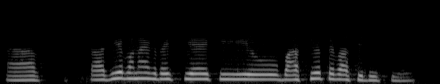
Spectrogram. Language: Maithili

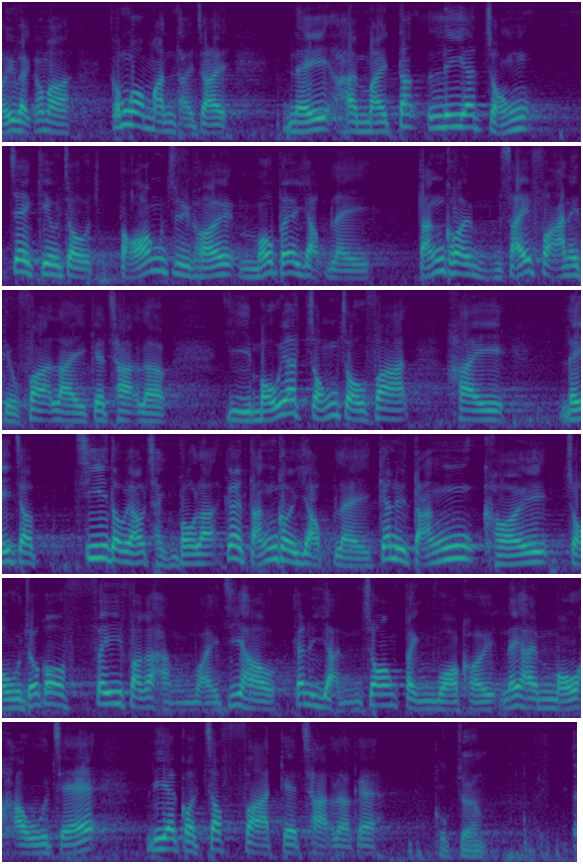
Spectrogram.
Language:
Cantonese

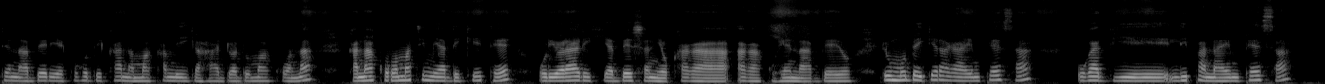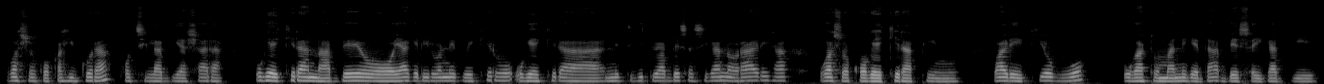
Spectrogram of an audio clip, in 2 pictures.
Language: Kikuyu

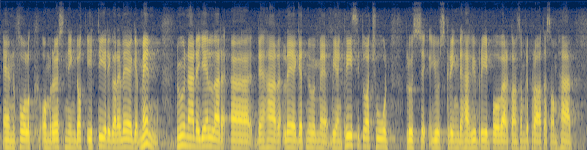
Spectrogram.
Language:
Finnish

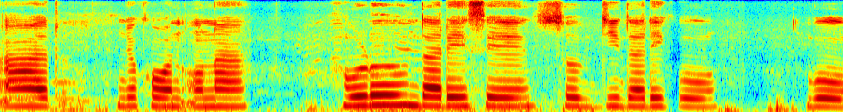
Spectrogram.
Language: Santali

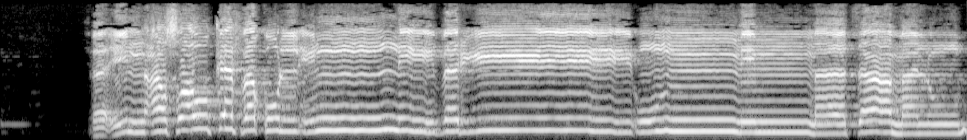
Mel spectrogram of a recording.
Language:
Arabic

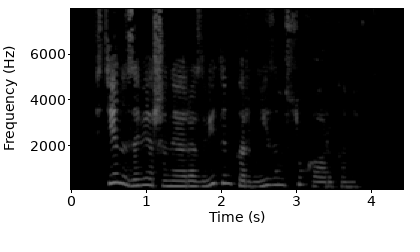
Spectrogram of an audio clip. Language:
Belarusian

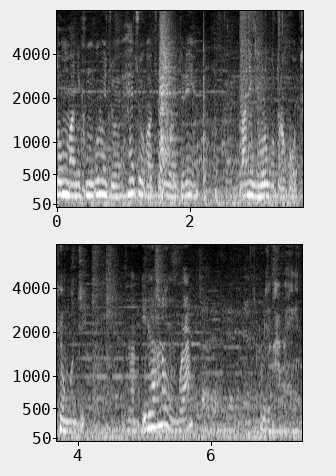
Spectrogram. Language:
Korean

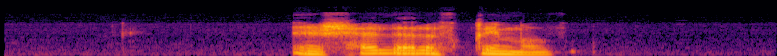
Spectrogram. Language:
Kabyle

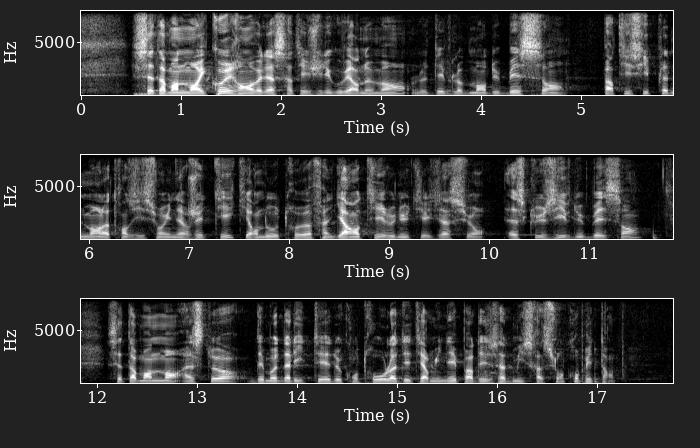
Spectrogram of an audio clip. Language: French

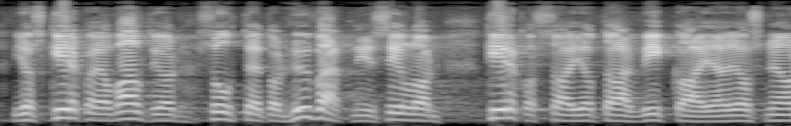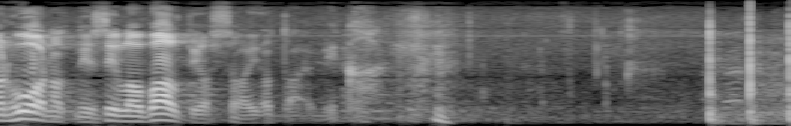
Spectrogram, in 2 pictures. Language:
Finnish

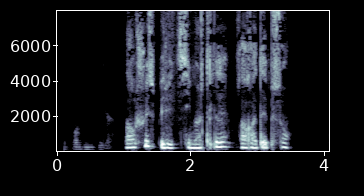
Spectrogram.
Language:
Georgian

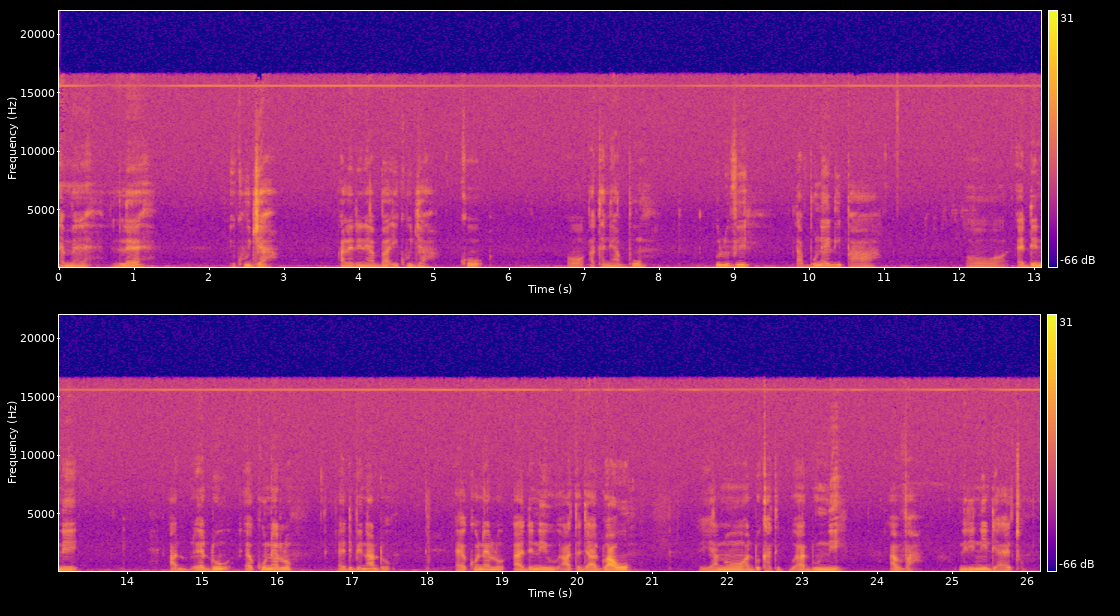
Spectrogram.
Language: Ikposo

